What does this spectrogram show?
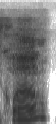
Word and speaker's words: Ming-Chi Kuo: the noted analyst, trying to remember how to pronounce his name. Is it Ming-Chi Kuo?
